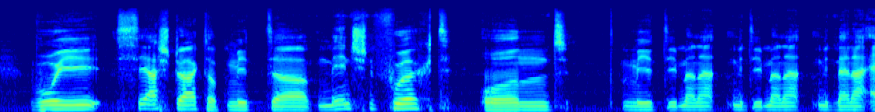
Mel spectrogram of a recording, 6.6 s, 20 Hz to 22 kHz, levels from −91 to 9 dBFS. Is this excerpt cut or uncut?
cut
